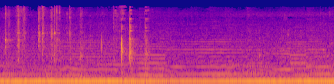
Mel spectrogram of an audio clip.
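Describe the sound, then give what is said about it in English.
Wine, a Deep Woods Margaret River Semillon Sauvignon Blanc, is tipped into a pan that had fried onions, and a metal utensil scrapes off the brown bits. The pan sizzles steadily while the utensil scrapes and clinks in a quick cluster of strokes early on, then the hiss continues over a constant low hum. “And then this pan, which had the onions in, I'm just going to tip a bit of wine into this and scrape all the brown bits off.”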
